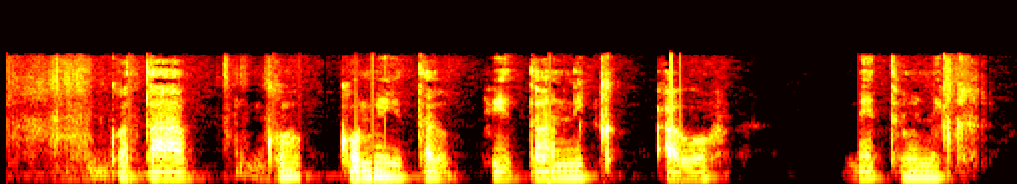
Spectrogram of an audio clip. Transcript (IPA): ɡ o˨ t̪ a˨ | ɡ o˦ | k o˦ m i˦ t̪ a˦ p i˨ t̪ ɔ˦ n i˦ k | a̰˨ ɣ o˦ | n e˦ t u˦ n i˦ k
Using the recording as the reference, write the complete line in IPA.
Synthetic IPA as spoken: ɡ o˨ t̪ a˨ | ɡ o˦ | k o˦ m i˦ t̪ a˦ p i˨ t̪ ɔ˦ n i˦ k | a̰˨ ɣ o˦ | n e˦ t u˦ n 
